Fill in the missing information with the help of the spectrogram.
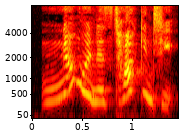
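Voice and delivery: high, loud, fast furious shout; angry snap. Acted. Reaper snapping at Soul, high loud fury. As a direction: lash out at him. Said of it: "Her countenance seems to shrink".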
